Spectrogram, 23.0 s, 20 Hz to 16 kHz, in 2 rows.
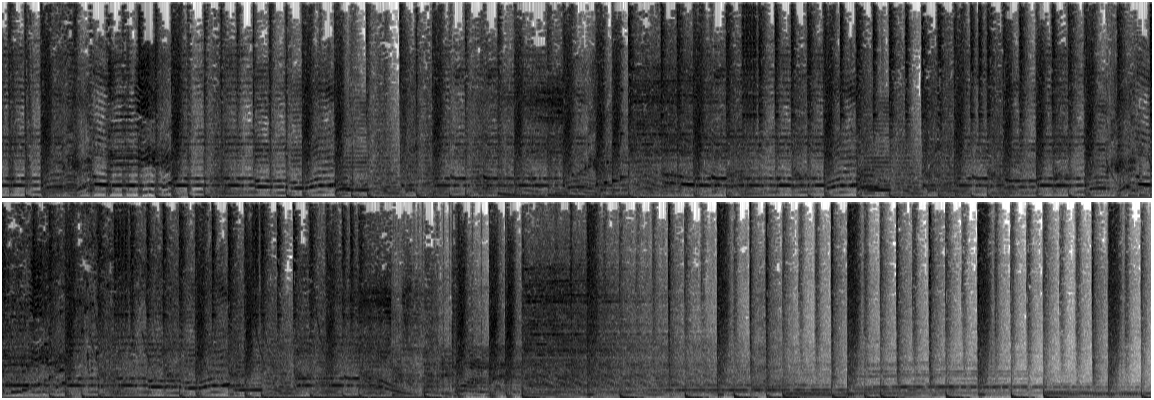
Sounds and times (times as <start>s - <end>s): Drum and bass: 0.0s - 22.9s.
